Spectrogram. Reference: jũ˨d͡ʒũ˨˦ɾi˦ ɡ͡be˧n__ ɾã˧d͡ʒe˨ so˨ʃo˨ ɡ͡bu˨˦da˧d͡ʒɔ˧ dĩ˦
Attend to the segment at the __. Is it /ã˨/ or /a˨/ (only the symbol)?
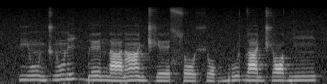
a˨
